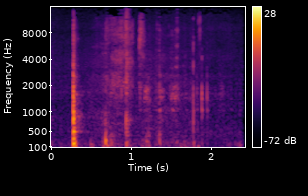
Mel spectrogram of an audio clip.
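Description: Handling noise from a camera being moved and set in place: one sharp click about a third of a second in, then several lighter clicks and rustles.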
